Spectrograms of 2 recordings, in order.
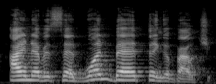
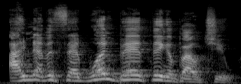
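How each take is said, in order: First: It is said in a plain voice. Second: It is said in a raspy voice.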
